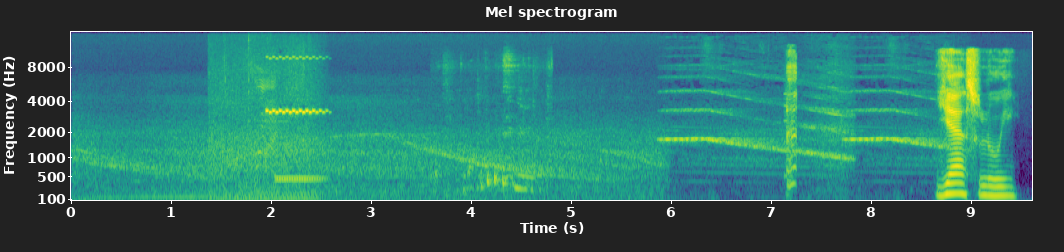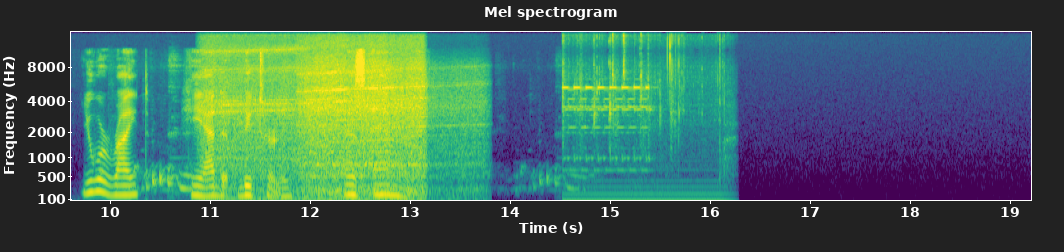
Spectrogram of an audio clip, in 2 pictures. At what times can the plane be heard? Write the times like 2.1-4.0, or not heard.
10.8-13.8.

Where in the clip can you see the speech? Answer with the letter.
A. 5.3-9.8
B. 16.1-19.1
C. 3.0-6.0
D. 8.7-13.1
D.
